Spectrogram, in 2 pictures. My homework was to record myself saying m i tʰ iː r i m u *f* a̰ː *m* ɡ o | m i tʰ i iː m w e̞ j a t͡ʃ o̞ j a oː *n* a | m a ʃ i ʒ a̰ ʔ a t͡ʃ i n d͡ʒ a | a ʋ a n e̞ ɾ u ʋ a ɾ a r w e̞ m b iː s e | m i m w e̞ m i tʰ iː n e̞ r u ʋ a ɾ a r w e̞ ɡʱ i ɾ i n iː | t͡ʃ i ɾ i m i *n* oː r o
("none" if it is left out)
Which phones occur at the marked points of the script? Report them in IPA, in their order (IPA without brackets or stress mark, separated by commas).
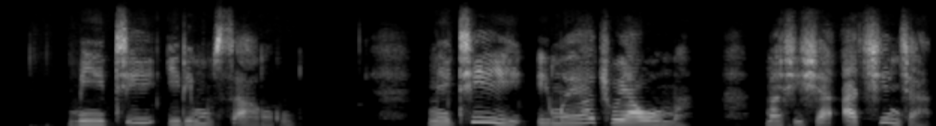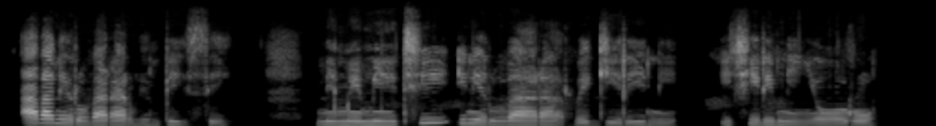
s, ŋ, m, ɲ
